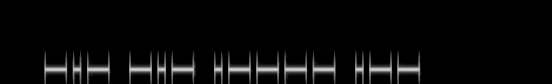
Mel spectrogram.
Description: Morse code, heard as a keyed tone, about 17 wpm, 700 Hz. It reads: KK1W
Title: NA SOTA Activator Callsigns 17wpm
